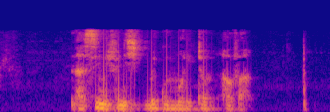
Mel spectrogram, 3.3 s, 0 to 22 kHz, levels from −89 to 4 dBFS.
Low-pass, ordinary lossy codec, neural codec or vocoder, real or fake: 7.2 kHz; AAC, 64 kbps; none; real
